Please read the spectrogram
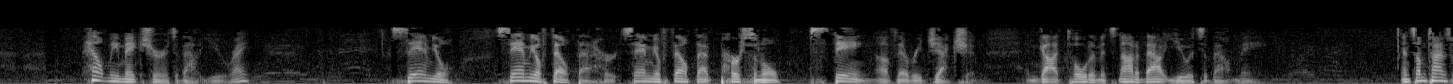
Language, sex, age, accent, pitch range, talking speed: English, male, 40-59, American, 110-180 Hz, 140 wpm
